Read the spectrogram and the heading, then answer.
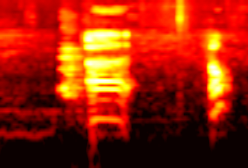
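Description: A female dog barks: a drawn-out, strained yelp followed a moment later by a second short, sharp bark, with nothing else around them.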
